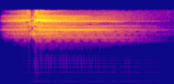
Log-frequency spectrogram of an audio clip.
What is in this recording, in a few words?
backwards ringer, Guitars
